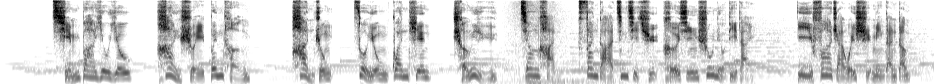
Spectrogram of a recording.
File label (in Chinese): 男 专题 年轻大气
